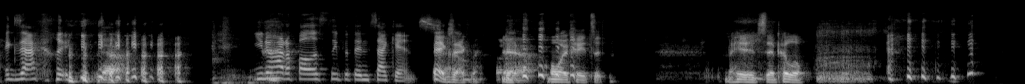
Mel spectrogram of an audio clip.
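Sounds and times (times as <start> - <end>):
speech: 0.0 - 6.2, 7.2 - 8.7
laughter: 0.6 - 2.0, 5.0 - 6.0
person imitating loud snoring: 8.2 - 8.9.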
